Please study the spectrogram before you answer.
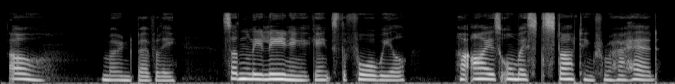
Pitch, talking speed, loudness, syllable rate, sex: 215 Hz, 140 wpm, -17 LUFS, 5.0 syllables/s, female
